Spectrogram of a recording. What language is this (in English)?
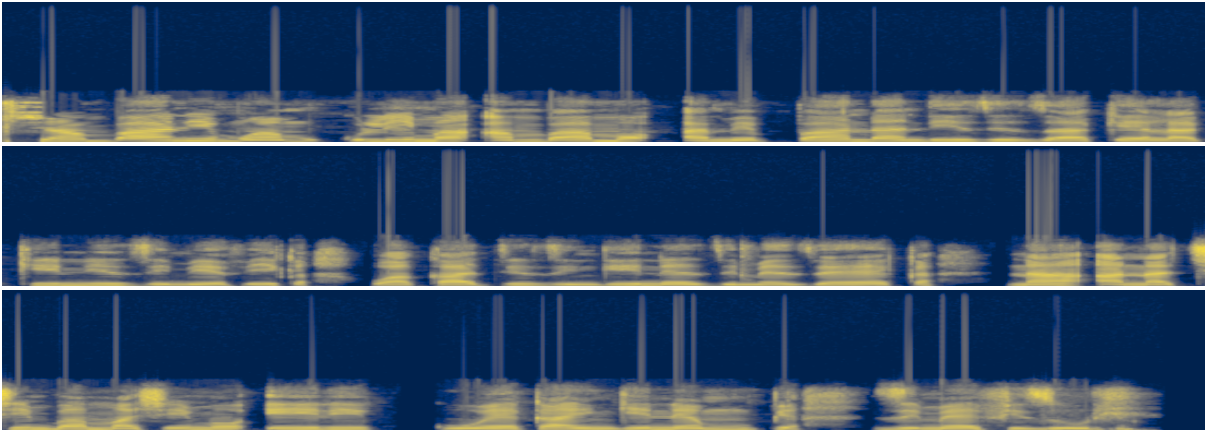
Swahili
